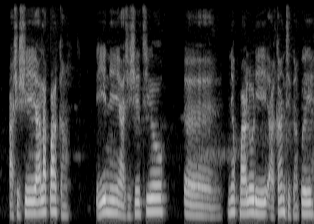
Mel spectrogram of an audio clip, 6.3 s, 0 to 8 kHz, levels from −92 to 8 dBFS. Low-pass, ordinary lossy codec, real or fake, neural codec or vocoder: 7.2 kHz; none; real; none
